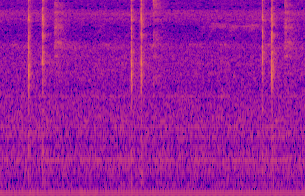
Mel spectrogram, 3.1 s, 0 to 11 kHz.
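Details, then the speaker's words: 2008 Dodge Ram 6.7 Cummins with aftermarket lift pump, random stalling, code P1011, starter bumped and relay toggled: sharp relay clicks in pairs about every 1.5 s over a quiet hum, no pump whir; lift pump not running due to blown fuse. "i'm pretty sure that lift pump should run if you bump the starter and i don't hear it"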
